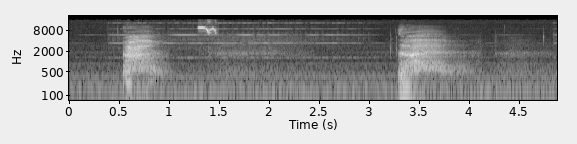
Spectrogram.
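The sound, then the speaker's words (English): A telephone rings in two separate bursts a few seconds apart, fairly loud, with a short high chirp between them and quiet in the gaps. “Phone stop ringing.”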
